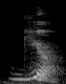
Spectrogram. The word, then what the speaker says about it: ज्ञ: आधा ज और ञ, यानी कि इसका उच्चारण करेंगे तो ज की ध्वनि कम सुनाई देगी और ञ की पूरी।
